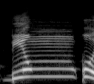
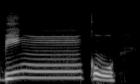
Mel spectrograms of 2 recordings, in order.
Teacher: Ketika mendengung, kof itu huruf tebal. Jadi ketika mendengung sudah siap-siap mengucapkan huruf kof. Maka ketika mendengung pun sudah harus tebal. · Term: ikhfa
